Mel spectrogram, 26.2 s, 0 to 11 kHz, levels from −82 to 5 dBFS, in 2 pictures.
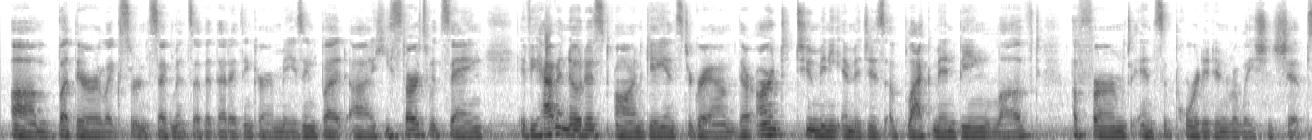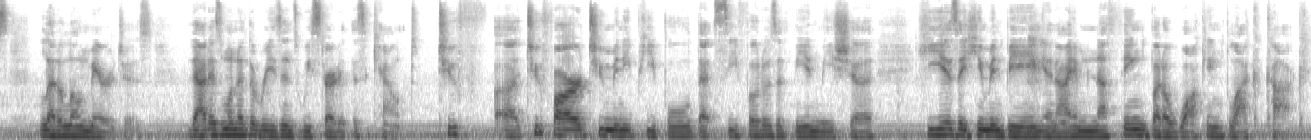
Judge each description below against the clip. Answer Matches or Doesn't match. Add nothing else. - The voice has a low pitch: Matches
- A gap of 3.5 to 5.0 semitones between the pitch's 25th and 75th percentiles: Doesn't match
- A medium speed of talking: Matches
